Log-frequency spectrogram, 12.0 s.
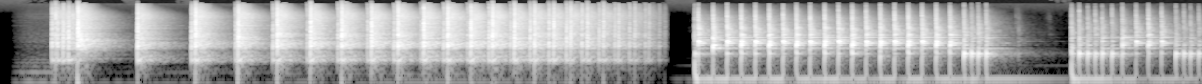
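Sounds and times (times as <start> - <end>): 
snare drum: 0.5 - 6.7
djembe: 0.5 - 12.0.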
